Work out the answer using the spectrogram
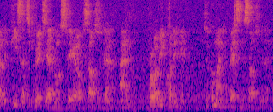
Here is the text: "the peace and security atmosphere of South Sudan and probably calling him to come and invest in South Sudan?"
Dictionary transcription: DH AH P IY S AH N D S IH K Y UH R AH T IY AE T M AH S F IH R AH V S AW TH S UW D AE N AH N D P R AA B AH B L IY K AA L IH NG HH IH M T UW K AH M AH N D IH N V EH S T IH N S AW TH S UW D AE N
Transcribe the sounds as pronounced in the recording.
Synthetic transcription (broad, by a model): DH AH P IY S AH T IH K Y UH L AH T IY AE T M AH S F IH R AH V S AW TH S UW D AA N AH N P R AA B AH B L IY K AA L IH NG HH IH M T UW K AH M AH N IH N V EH S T IH N S AW TH S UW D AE N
